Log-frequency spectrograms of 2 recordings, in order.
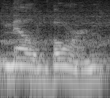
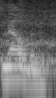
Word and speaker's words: Melbourne: It's not Melbourne, it's Melbourne.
